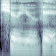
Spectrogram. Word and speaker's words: Qμν: An exclusive deep dive into Q theory, that's pronounced QUV. Yeah, QUV.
